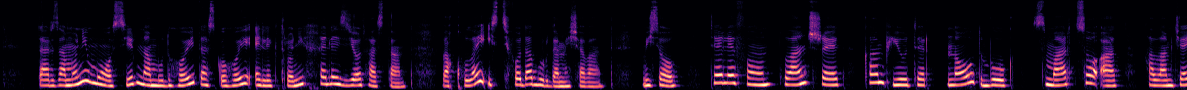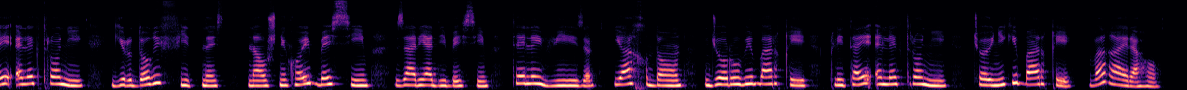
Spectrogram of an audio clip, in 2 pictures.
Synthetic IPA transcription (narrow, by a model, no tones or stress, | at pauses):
d̪̥aɾzamɔnimuɔsiɾnamud̪ɦɔid̪ast̪̚ɡɔɦɔiʔe̞le̞kt̪ɾɔniχe̞le̞zijɔd̪hast̪and̪vaqʰulːaiʔist̪i̥fɔd̪abuɾd̪ame̞ʃavand̪misɔl | t̪ʰe̞le̞fonpʰlanʃet̪ | kʰompʰjut̪ʰe̞ɾ | not̪buk | smaɾt̪sɔʔat̪̚qʰalamt͡ʃʰaiʔe̞le̞kt̪ɾɔniɡiɾd̪ɔʁifit̪nes | navuʃnikhɔibesimzaɾijad̪ibesimt̪ʰelevizoɾ | jaχd̪ɔnd͡ʒɔɾubibaɾqʰiplit̪ʰaiʔe̞le̞kt̪ɾɔni | t͡ʃʰɔjnikibaɾqi | vaʁajɾaɦɔ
